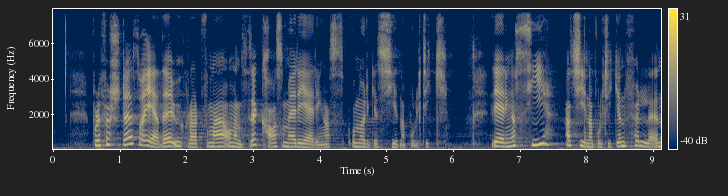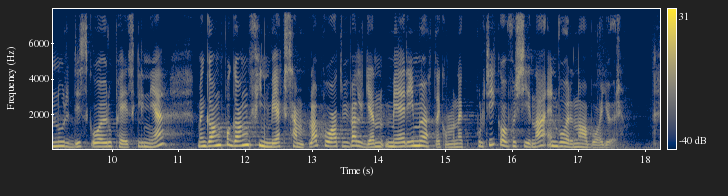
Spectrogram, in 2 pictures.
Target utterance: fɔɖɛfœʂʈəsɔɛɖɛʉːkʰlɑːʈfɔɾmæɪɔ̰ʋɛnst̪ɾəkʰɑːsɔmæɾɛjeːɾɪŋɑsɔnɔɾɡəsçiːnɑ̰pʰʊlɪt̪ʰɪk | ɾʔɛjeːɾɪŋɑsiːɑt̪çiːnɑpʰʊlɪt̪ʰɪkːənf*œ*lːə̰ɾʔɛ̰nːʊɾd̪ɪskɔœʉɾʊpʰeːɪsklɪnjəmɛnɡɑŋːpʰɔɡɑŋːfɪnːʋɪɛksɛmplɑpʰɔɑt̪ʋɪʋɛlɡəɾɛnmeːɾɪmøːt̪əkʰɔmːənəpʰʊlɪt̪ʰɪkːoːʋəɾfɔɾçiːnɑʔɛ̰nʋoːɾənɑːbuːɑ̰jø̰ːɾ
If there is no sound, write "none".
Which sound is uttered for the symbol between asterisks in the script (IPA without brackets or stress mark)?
œ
